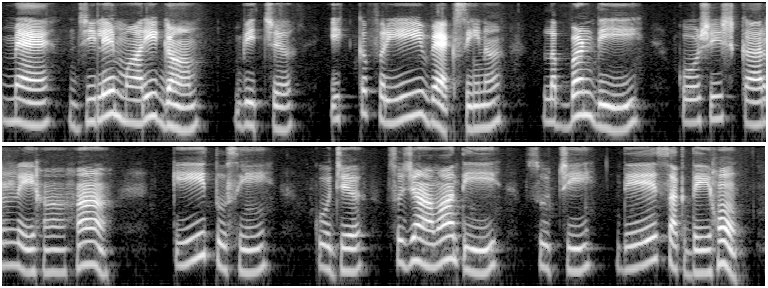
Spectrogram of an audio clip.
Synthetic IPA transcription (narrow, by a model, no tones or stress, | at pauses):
mɛ̃ː | d͡ʒɪleːmaːɾiːɡaːm | ʋɪt͡ʃ | ɪkpʰɾiːʋɛːksiːn | ləbːəɳd̪iː | koːʃɪʃkəɾːeːɦãːhãː | kɪt̪ʊsĩː | kʊd͡ʒ | sʊd͡ʒaːʋãːd̪iː | suːt͡ʃiː | d̪eːsəkd̪eːɦõː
